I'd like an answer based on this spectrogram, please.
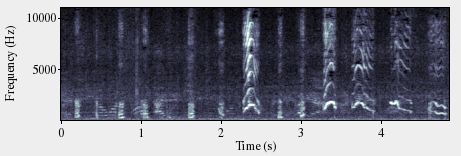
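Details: Two-week-old puppies born July 15th, a litter from Paris and Dutch, giving high squeaky whimpers and squeals, short rising-falling cries repeated about once a second, some louder and bending upward, over a low steady hum.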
